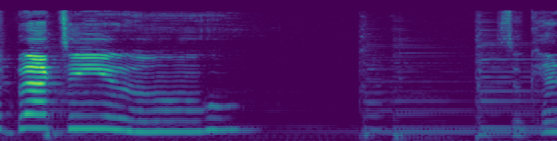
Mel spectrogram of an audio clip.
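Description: Woman singing with acoustic guitar: a held sung note that falls and fades out about two seconds in, a short pause, then the guitar comes back in and the singing picks up again near the end.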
